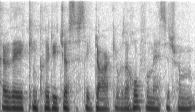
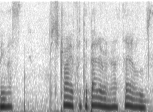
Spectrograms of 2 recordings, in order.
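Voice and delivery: pitched-up, hopeful, heroic-sounding voice; 5 semitones higher than usual. Mocking a hopeful film heroine's speech: imitating Wonder Woman. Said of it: "that's just Wonder Woman. Be like".

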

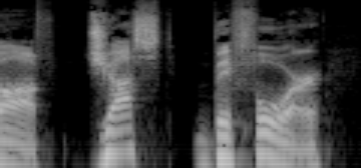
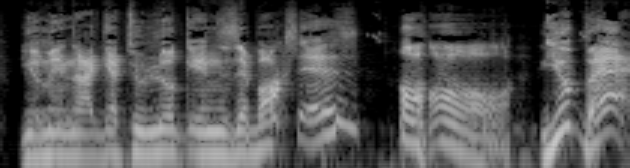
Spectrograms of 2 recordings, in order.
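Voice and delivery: exaggerated French accent; 5 semitones higher than usual. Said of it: "Way to be stereotypical".

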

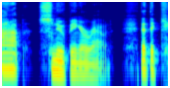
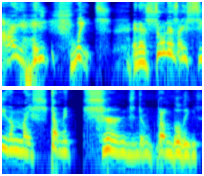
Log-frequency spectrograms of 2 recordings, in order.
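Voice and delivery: mock, high, slow, drawn-out scolding; 6 semitones higher than usual. Retelling how a game character scolded the butler: imitating someone berating the butler. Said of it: "we can hear him berating the butler".

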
